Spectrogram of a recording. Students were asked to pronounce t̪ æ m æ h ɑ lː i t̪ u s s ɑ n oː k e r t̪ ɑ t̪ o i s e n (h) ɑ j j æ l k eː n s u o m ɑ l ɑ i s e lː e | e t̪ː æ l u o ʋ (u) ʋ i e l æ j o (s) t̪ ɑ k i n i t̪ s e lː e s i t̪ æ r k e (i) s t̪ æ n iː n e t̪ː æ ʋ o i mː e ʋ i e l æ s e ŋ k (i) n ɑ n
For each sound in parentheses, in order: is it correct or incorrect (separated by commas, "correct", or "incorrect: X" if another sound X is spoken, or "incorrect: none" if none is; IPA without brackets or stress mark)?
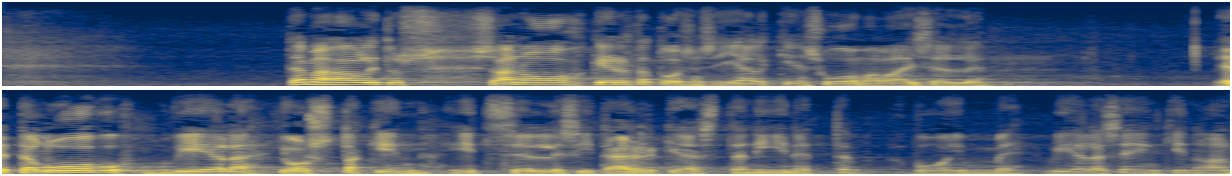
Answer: incorrect: s, correct, correct, incorrect: æ, correct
